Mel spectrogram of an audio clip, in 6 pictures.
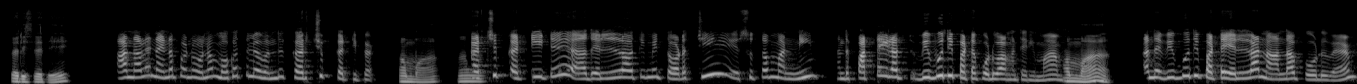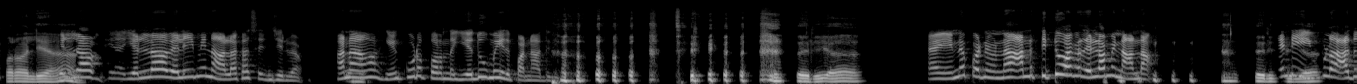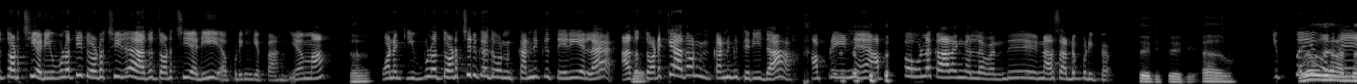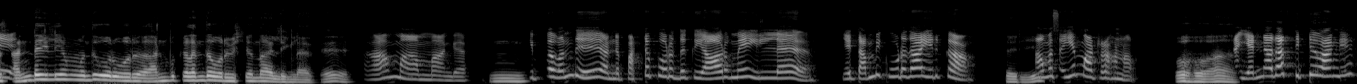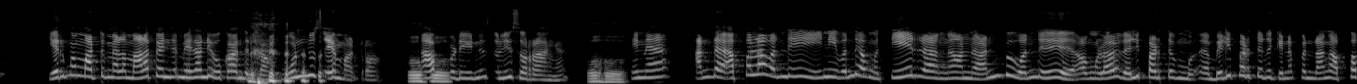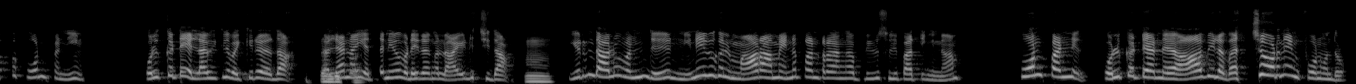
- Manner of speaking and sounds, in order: in English: "கர்சீப்"; in English: "கர்சீப்"; laugh; laughing while speaking: "சரி சரியா?"; laugh; laughing while speaking: "சரி சரியா?"; laugh; laugh; in English: "ஃபோன்"; in English: "ஃபோன்"; in English: "ஃபோன்"
- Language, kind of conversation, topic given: Tamil, podcast, குடும்பத்தினர் அன்பையும் கவனத்தையும் எவ்வாறு வெளிப்படுத்துகிறார்கள்?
